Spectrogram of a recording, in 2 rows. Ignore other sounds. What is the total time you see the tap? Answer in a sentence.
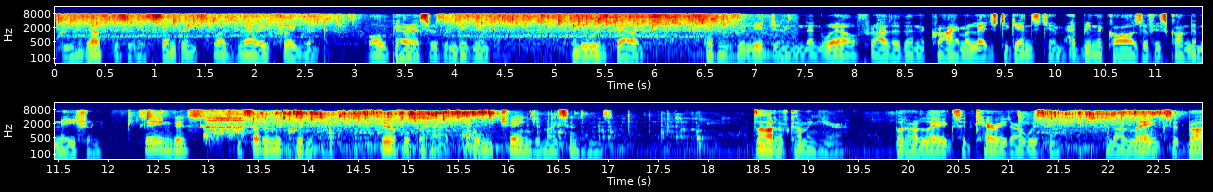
You can hear the tap for 18 seconds altogether.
